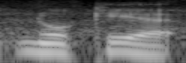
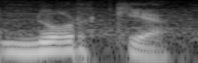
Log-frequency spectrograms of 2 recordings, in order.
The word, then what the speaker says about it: Nokia: perfect but I think it should not be pronounced Nokia but either nor Kia which is true and I think well yes it's not Kia nor we had a la discover of this nor as in Norway and Kia as in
